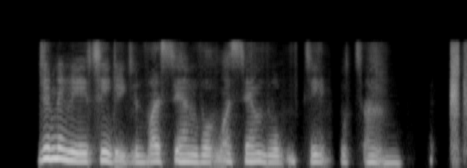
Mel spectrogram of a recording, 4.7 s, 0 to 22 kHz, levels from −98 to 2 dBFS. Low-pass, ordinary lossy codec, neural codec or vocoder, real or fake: none; none; codec, 16 kHz, 0.5 kbps, FreqCodec, larger model; fake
